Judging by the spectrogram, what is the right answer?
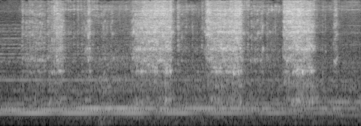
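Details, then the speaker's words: Secondhand PlayStation with Alien Trilogy loading: thin steady squeal with scraping bursts as the disc spins up, a little squeaky until up to speed, from a worn optical drive spindle bearing; disc still loads. "It came with a demo disc. That's a little squeaky. Once it got up to speed, it's up."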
